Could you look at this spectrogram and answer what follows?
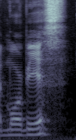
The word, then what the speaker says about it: Morbius: Yeah, Morbius.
